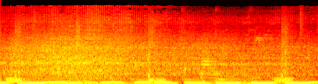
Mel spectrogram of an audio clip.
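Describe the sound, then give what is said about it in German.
Steady, loud road rumble and hiss from traffic on Orcas Island in the San Juan Islands, heard while cycling around the island, with a low pulsing throb repeating about twice a second throughout; no voices. “Und außerdem gibt es deutlich mehr Verkehr als auf Lopez.”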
